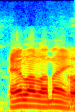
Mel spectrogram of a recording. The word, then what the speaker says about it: El Alamein: How do you pronounce that? – El Alamein, isn't it? – El Alamein. – Oh, El Alamein, right, okay.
